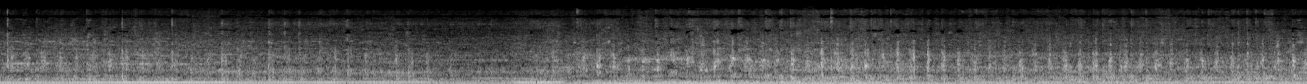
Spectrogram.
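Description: Dirt and stones scrape and tumble in front of a bulldozer blade.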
